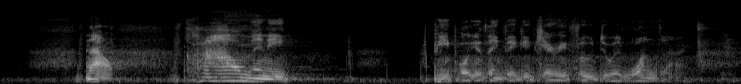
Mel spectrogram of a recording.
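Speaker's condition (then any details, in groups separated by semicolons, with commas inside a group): Laryngectomy after throat cancer, voice prosthesis; throat cancer treated with chemo and radiation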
